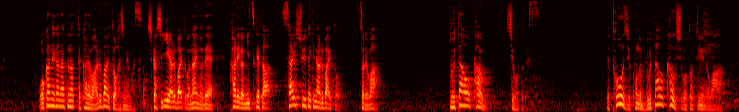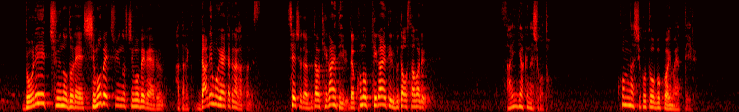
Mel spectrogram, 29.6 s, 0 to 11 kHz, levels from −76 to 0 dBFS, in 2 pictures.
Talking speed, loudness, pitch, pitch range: 315 characters per minute, -32 LUFS, 160 Hz, 120-190 Hz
